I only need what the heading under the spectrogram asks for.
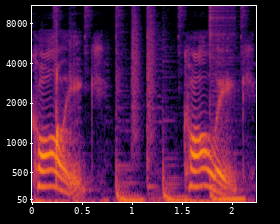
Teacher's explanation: nessa primeira sílaba, a gente usa o O aberto, que nem o O do final da palavra vovó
